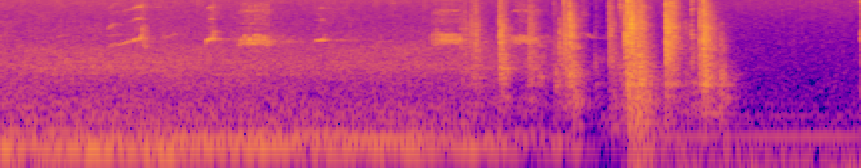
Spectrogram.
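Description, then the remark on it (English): A door opens in Seattle with a quick run of clattering clicks and rattles, after a few faint high chirps over a steady low hum. “As the door opens, Mark sees a man dressed in leather, dripping wet and breathing hard.”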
